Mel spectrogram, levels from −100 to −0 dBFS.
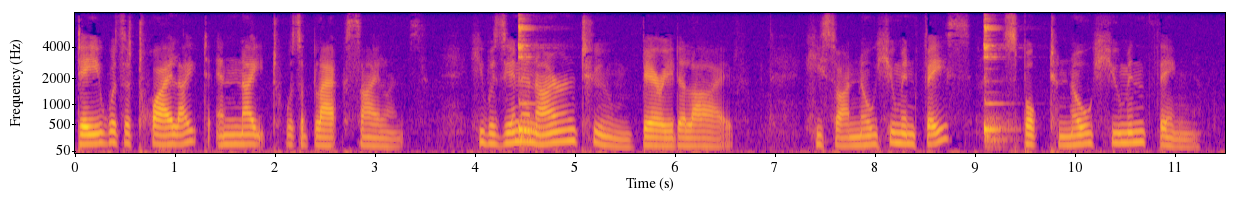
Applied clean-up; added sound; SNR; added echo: none; Cowbell; 5 dB; none.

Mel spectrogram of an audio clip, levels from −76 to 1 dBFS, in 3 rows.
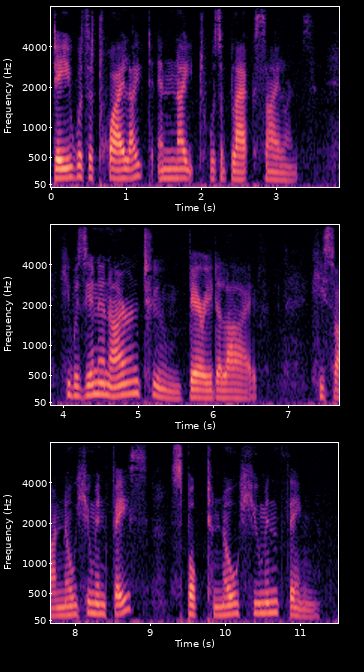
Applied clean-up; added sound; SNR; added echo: none; none; none; none.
